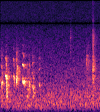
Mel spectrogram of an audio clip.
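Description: Felt-tip marker squeaking briefly on the board as an arrowhead is drawn, in the first half-second, then quiet room tone.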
